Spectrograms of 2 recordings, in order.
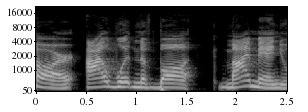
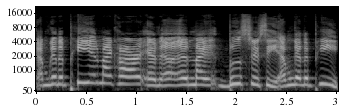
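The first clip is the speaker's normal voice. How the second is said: play-acted, high, frantic, panicky little-kid voice; 8 semitones higher than usual. Retelling a daughter in the booster seat: imitating a panicking child. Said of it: "panicking in the back 'cause she's like".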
